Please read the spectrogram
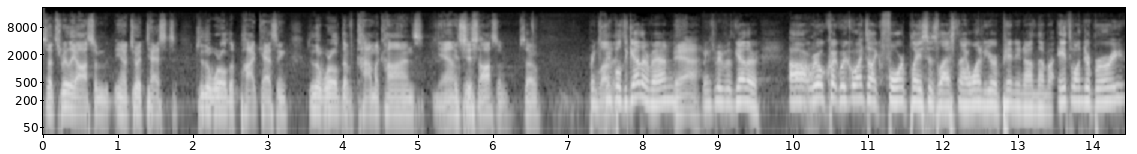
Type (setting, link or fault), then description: setting, busy venue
